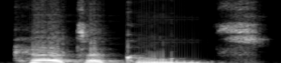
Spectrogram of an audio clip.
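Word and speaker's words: catacombs: وخلي بالكوا حبايبي تاني حرف البي هنا سايلنت. كاتاكومز كاتاكومز كاتاكومز كاتاكومز انطق الاس لكن ما انطقش البي.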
